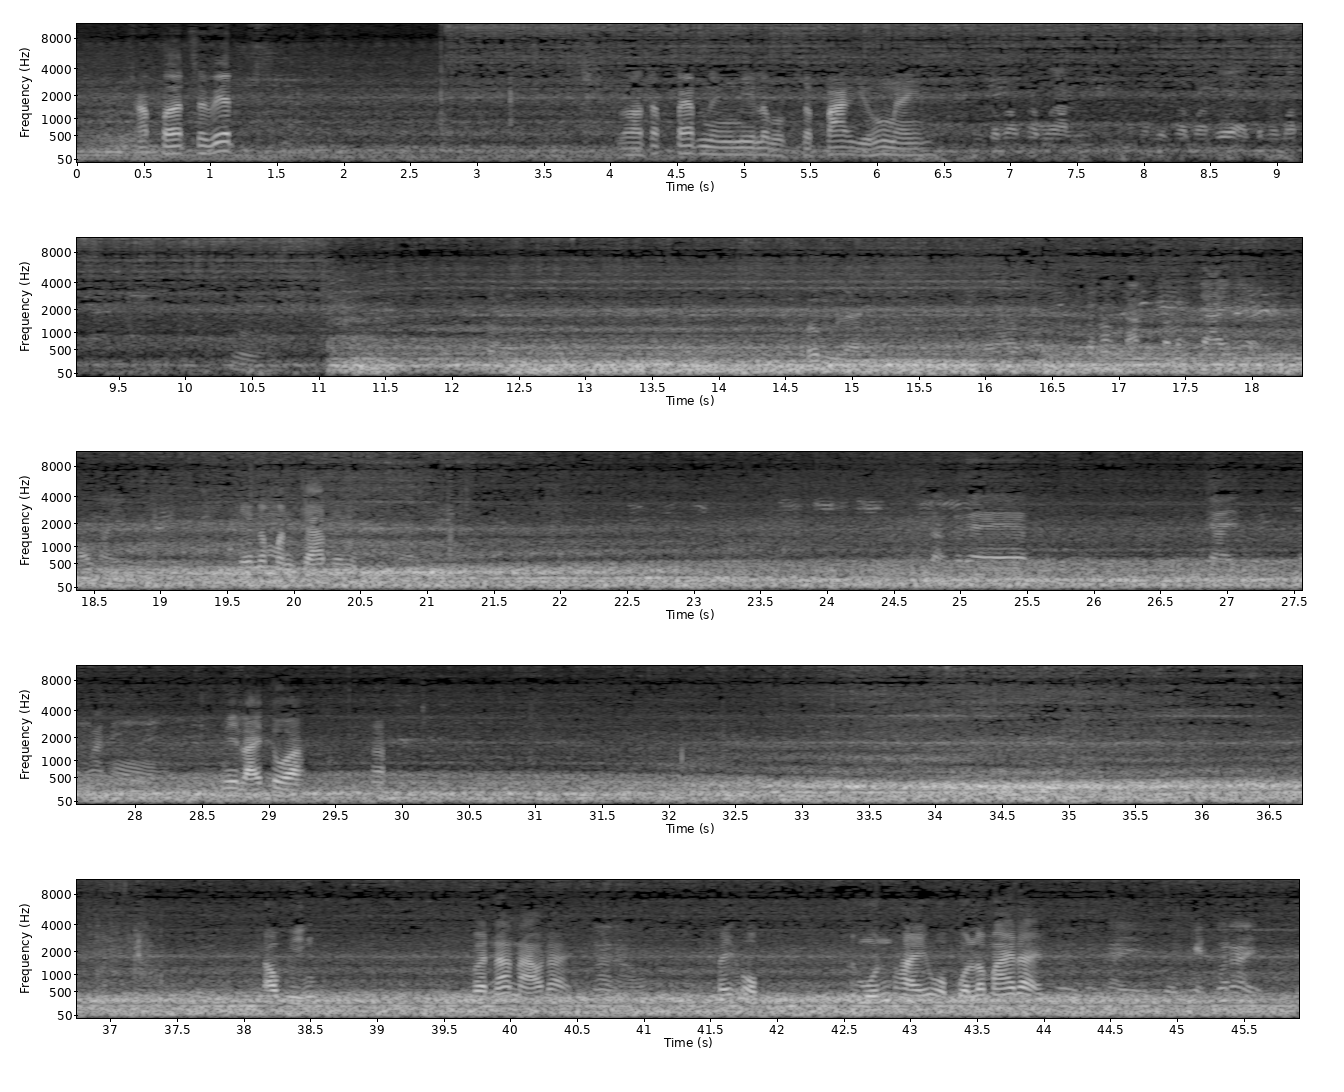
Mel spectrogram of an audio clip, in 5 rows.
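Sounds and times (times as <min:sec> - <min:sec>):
burner flame and blower rumble: 0:00.0 - 0:45.9
heater hum: 0:00.0 - 0:45.9
heater spark ignition: 0:02.6 - 0:45.9.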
